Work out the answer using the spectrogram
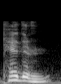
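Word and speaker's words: petal: 같은 함수고 함수 계속됩니다 페틀 영어로 읽을 때는 패들 이렇게 있는데 t 발음을 한 패턴이죠 여기에 꽃잎입니다 꽃잎을 그리는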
